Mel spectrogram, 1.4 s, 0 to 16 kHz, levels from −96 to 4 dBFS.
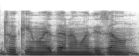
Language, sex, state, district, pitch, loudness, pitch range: Marathi, male, Maharashtra, Aurangabad, 135 Hz, -13 LUFS, 130-135 Hz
